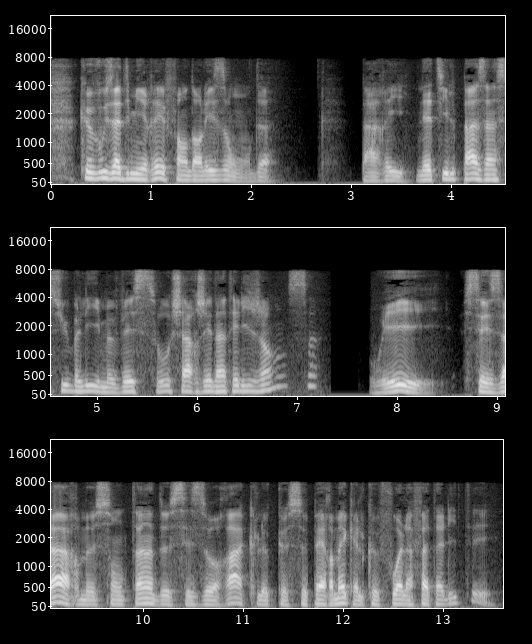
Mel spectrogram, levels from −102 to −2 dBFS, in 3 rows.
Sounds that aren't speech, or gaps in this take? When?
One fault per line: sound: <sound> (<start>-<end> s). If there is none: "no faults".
sound: dropout (11.3-11.4 s)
